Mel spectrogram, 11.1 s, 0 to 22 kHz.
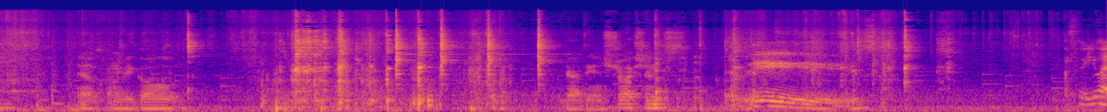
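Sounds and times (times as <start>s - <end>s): metal tubes clinking: 0.0s - 10.8s.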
